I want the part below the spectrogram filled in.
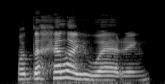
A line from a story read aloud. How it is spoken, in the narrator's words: Richter asked, trying unsuccessfully not to laugh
